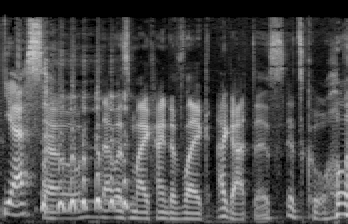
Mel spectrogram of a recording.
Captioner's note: laughs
